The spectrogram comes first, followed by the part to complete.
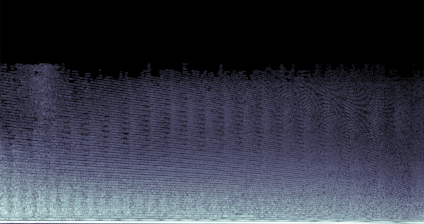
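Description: A single sustained electronic synth tone in the DJ mix, with no beat under it, gliding slowly down in pitch and then falling away faster near the end, like a siren winding down.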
